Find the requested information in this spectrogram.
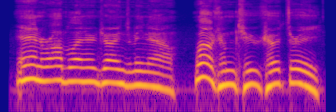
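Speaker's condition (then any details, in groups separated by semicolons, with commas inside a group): Parkinson's disease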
